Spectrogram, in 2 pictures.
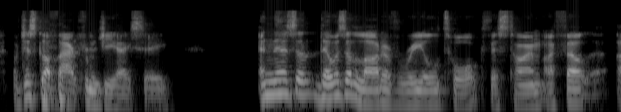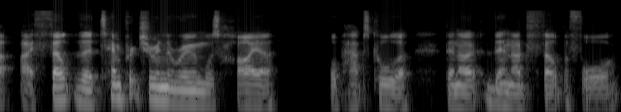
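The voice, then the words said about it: Slightly hoarse voice. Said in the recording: “I've just got back from GAC. That's why I'm talking a little hoarse.”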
